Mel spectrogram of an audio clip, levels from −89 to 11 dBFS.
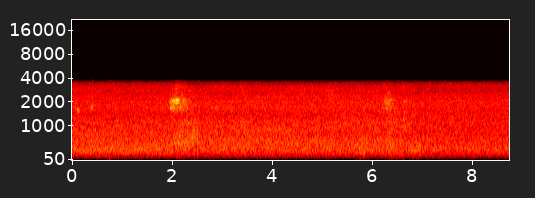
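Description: From 0.72 to 0.78 s the speech has packet loss with the last packet repeated. For 60 ms the receiver replayed the previous audio rather than fresh data, which fits two lost 30 ms packets. The gap sounds like a brief robotic stutter against the band-limited G.711 telephone sound.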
